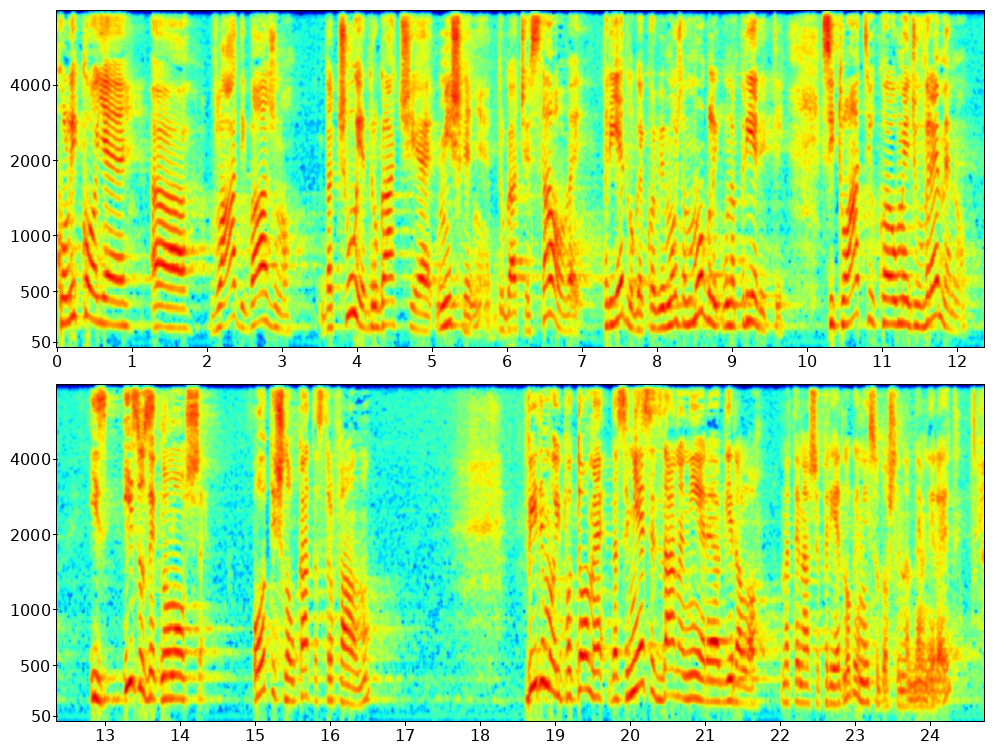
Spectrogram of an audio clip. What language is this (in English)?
Croatian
